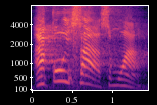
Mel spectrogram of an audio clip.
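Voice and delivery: loud, high, drawn-out boast; boastful mock quote. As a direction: brag it out big and slow. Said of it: "tidak pernah berkata gini loh".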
